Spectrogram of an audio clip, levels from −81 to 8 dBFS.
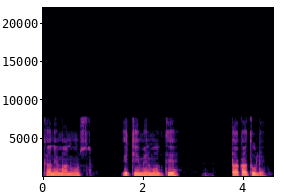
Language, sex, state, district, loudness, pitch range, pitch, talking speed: Bengali, male, West Bengal, Paschim Medinipur, -18 LUFS, 145-165 Hz, 150 Hz, 90 wpm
